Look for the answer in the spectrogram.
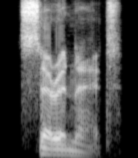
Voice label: "serinette", British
